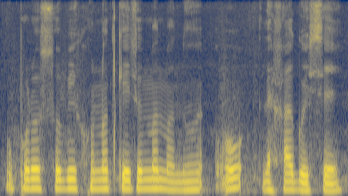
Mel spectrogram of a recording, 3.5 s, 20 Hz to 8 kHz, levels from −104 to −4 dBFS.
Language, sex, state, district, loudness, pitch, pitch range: Assamese, male, Assam, Kamrup Metropolitan, -15 LUFS, 135 Hz, 120-145 Hz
